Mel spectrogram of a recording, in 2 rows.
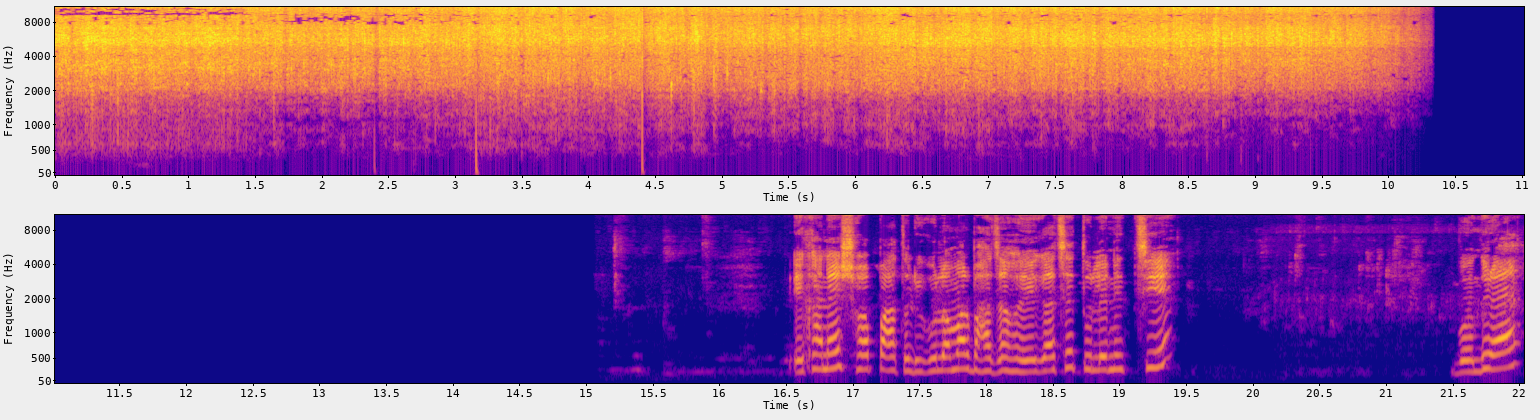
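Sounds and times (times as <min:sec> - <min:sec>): parcels sizzling in hot oil: 0:00.0 - 0:10.4.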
